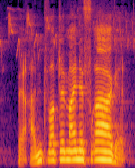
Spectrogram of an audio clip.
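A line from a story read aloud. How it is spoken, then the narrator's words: Stern. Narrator (German): sagte Onkel Pfefferkorn streng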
